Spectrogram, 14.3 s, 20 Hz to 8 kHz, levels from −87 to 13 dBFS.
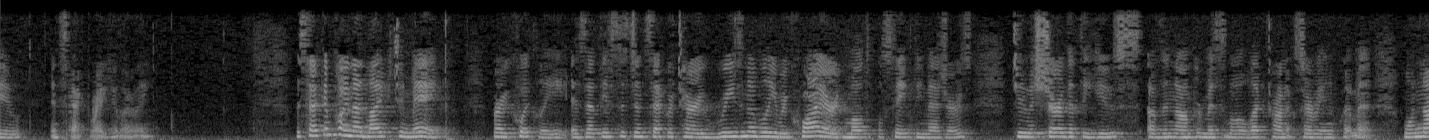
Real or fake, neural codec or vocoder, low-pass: real; none; 7.2 kHz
